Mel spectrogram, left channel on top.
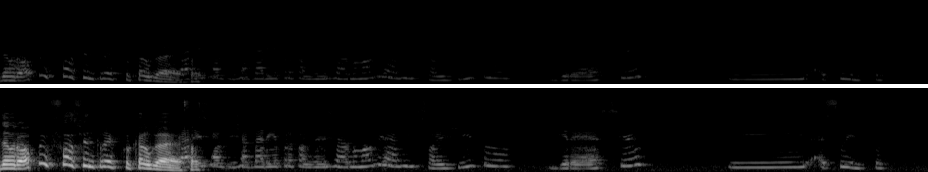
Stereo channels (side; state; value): left; quieter; 26.9 dB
